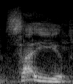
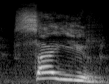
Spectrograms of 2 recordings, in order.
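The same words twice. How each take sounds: First: Said in the usual way. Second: SAIR drawn out as SA-IR; hiatus sounded out. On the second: Shown as a demonstration. Teacher testing for a hiatus, SAIR stretched into two syllables. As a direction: stretch SAIR to show A and I apart. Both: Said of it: "É hiato?".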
